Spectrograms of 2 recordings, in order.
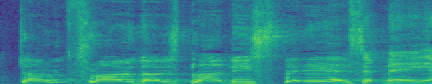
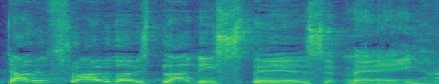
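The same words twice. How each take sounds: First: High mock Michael Caine line from Zulu; a film officer impression, pitched way up; hammed-up Michael Caine in Zulu. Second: High, slow, laughing Michael Caine impression; a mock Michael Caine line from Zulu, through laughter; imitating a film officer while laughing. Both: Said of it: "he's doing Michael Caine in Zulu".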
